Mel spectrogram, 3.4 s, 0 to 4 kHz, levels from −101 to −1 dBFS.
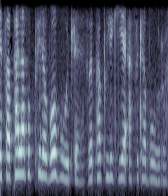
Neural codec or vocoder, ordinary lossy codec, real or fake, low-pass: none; AAC, 32 kbps; real; 3.6 kHz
